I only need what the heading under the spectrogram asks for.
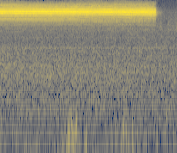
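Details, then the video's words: Cicada recorded from about ten feet away with a handheld telephoto lens. Its continuous shrill, even buzz holds for about three seconds, then cuts off abruptly, leaving faint background hiss. "Cicada Video and Sound"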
